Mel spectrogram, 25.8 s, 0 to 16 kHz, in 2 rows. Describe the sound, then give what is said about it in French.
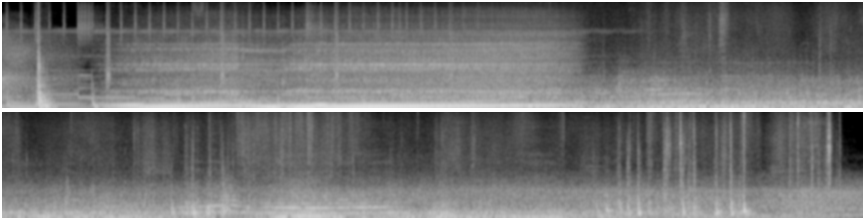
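A car being parked by the pavement, taking more than 24 seconds and ending more than 23.6 cm from the kerb: a loud, low engine rumble with shifting revs for several seconds, then a quieter stretch of mechanical whirring, creaks and scattered clicks, with no voices. “Ce que vous venez de faire, Johnson, vous avez mis plus de 24 secondes à vous garer et vous êtes éloigné de plus de 23,6 cm du trottoir.”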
